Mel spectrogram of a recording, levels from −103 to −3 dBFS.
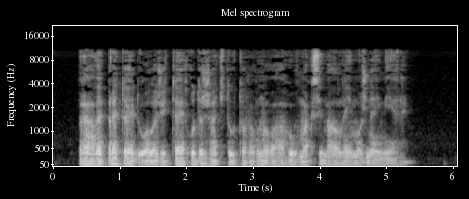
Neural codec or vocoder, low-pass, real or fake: vocoder, 24 kHz, 100 mel bands, Vocos; 10.8 kHz; fake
